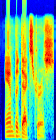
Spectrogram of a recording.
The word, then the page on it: ambidextrous: American English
